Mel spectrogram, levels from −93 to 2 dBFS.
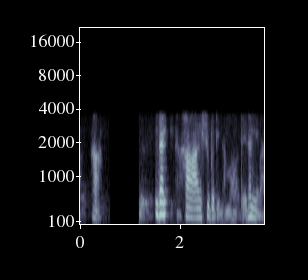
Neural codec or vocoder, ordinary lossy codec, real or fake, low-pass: none; none; real; 3.6 kHz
